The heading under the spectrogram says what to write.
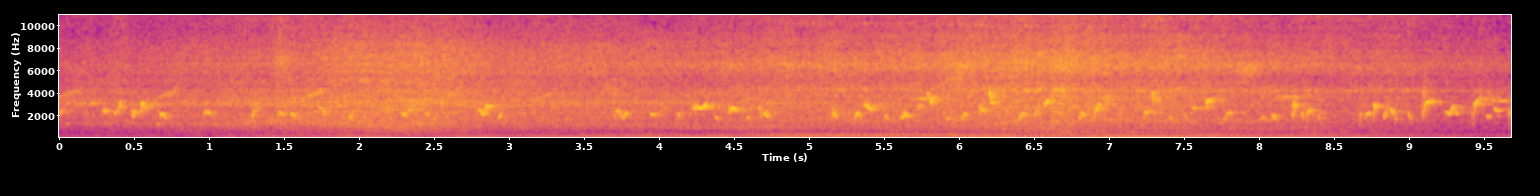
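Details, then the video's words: Yellow-vented bulbul singing after a morning dew bath. Quick, bubbly chirped notes come in a steady, busy stream with short gaps between phrases, over a loud, continuous low hum like an engine. "Pakai Cara ini agar burung Trucukan gacor terus MANDI EMBUN PAGI"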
